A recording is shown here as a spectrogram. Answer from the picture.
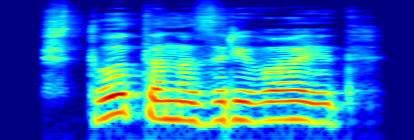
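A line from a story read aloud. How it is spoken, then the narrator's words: Sudden, quiet. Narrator (Russian): вдруг произнес Айрилет тихо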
